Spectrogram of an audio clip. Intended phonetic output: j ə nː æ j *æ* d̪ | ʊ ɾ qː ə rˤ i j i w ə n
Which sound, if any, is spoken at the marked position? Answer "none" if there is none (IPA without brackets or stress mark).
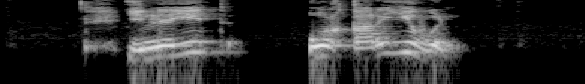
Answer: i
